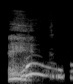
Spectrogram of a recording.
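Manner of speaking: high-pitched "woo" of disbelief; high whoop. Real, not acted. Reacting to his own blunder.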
